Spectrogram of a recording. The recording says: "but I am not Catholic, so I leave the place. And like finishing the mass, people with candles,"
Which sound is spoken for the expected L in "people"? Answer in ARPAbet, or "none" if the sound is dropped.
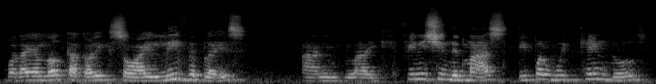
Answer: L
